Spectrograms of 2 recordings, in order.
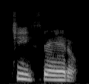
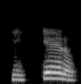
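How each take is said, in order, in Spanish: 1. Cada C se pronuncia con sonido CH. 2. Cada C se pronuncia con sonido K. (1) "se cambia la pronunciación a C H" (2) "La C sonaba siempre como K"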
